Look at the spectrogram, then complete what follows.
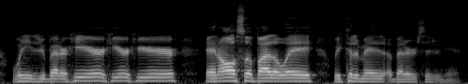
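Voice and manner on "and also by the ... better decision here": usual speaking voice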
